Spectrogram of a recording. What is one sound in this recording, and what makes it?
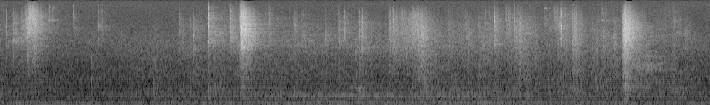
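Paper rustles as an envelope is torn open.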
